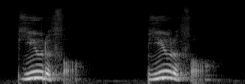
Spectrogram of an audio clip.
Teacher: Beautiful has the emphasis on the first syllable.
